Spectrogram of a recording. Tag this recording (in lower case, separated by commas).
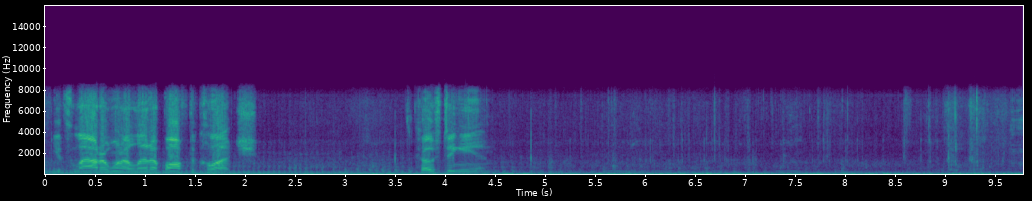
speech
